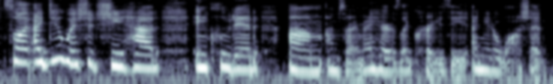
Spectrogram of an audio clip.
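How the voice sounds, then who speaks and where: Young woman, slightly high voice, casual vlog chat, lots of fillers, whispered asides. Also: fairly even intonation, moderate pace, husky. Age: young adult. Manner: chatty, many fillers, drops to whispers for asides. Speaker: YouTuber.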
